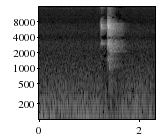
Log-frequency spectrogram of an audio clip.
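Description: A pet cat meowing once, short and high-pitched, a little over a second in, wanting attention.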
